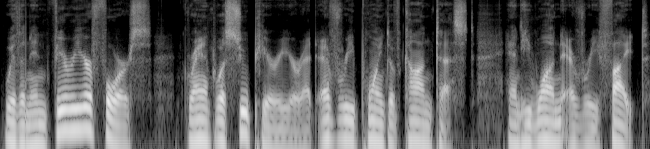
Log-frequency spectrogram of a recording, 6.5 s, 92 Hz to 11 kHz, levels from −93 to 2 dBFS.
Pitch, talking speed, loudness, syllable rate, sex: 105 Hz, 155 wpm, -17 LUFS, 4.7 syllables/s, male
